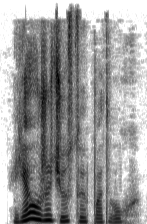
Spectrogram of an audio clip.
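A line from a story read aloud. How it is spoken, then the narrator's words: Dreamy sigh. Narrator (Russian): вздохнула Эл мечтательно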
